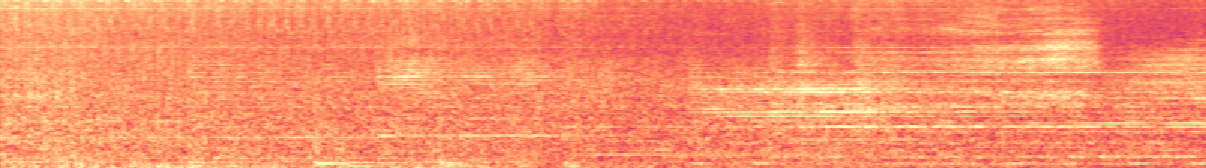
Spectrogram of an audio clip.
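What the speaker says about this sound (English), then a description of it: "Another helicopter." A helicopter in the video game Black Mesa drones steadily with a dense, rumbling rotor hum that persists throughout, no voices over it.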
